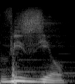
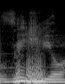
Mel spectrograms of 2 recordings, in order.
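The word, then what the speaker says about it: Visio: for example we have Microsoft viso or Vio how however you want to pronounce it or depending on your English teacher but now the viso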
